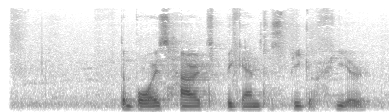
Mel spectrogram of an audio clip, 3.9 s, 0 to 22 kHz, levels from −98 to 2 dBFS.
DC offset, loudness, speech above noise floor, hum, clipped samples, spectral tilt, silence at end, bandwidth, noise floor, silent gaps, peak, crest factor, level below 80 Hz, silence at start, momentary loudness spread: under 0.1%; -38 LUFS; 26 dB; none; under 0.1%; -4.5 dB/octave; 0.2 s; 16 kHz; -63 dBFS; none; -20 dBFS; 20 dB; -88 dBFS; 0.1 s; 9 LU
